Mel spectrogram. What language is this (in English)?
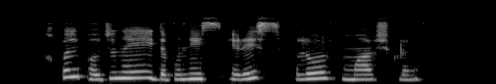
Pashto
